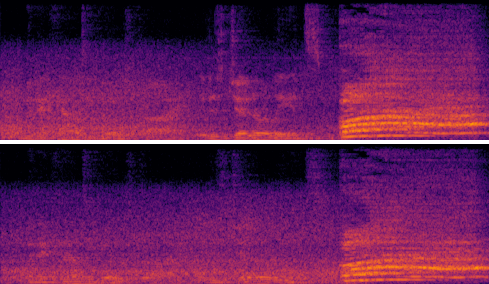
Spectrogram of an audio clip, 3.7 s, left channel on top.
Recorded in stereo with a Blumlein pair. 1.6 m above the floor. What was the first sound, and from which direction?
A man speaking, 55° left.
